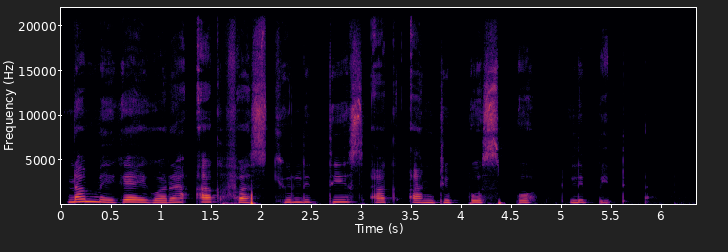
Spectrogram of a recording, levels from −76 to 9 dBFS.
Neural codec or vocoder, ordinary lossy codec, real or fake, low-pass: none; none; real; none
